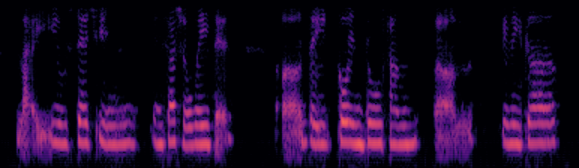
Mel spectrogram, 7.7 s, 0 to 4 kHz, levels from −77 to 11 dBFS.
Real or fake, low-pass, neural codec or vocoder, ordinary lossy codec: fake; 3.6 kHz; codec, 16 kHz, 2 kbps, FreqCodec, larger model; AAC, 32 kbps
